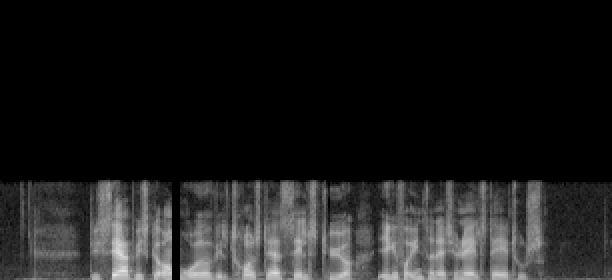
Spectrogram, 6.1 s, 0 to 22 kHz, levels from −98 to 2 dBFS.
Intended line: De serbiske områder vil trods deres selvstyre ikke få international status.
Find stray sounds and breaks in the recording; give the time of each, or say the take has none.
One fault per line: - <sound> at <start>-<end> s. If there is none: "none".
- dropout at 1.7-1.8 s
- dropout at 3.3-3.3 s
